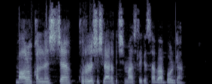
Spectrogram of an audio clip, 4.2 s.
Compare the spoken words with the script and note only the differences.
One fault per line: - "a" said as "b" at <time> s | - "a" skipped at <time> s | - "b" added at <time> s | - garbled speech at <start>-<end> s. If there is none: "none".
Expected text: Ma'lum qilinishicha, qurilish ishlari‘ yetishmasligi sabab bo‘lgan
none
